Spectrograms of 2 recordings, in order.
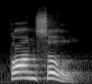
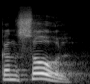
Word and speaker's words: console: of two words here one is console if the stress is on the first syllable then it will be a noun if the stress is on the second syllable it will be a verb for example console its label the first level is stressed and if I say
